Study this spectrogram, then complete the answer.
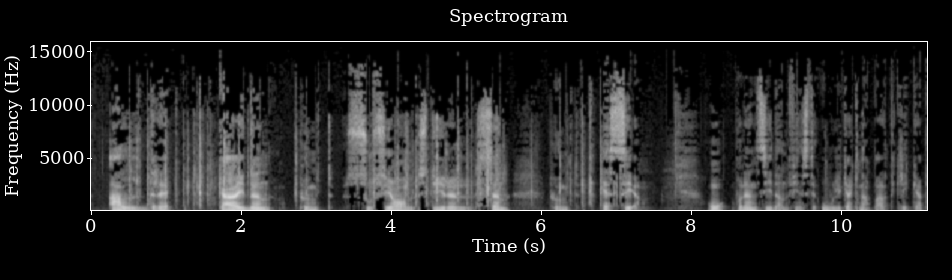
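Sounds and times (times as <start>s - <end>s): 
speech: 0.2s - 7.4s, 8.2s - 11.1s
typing a web address on a computer keyboard: 0.4s - 2.9s, 3.7s - 7.2s.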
